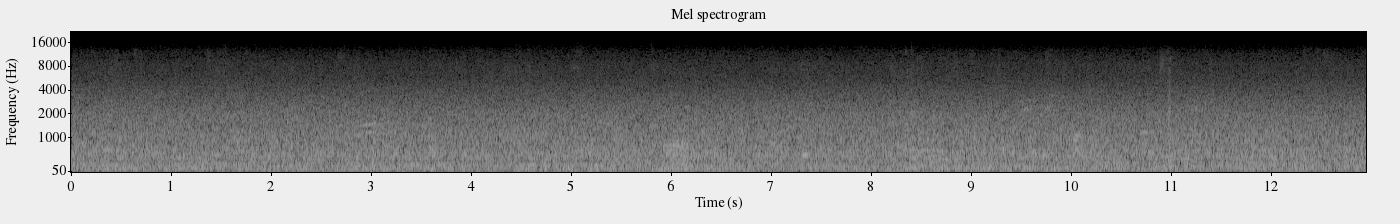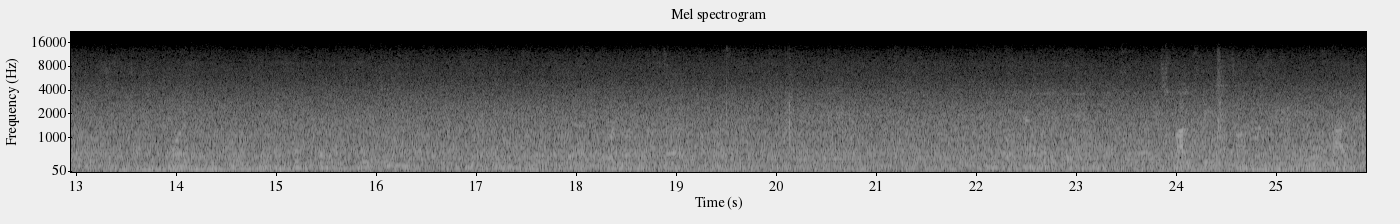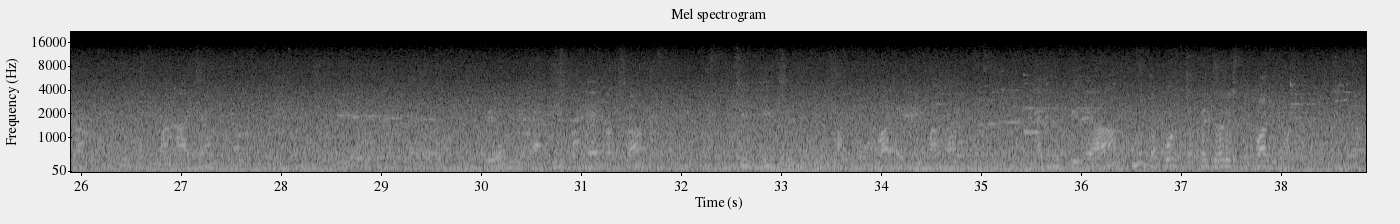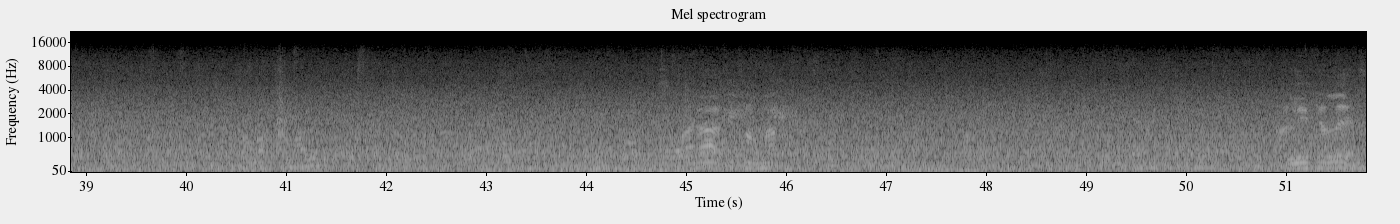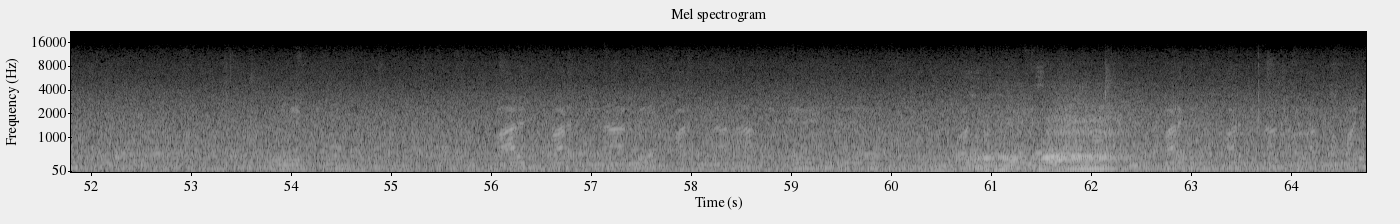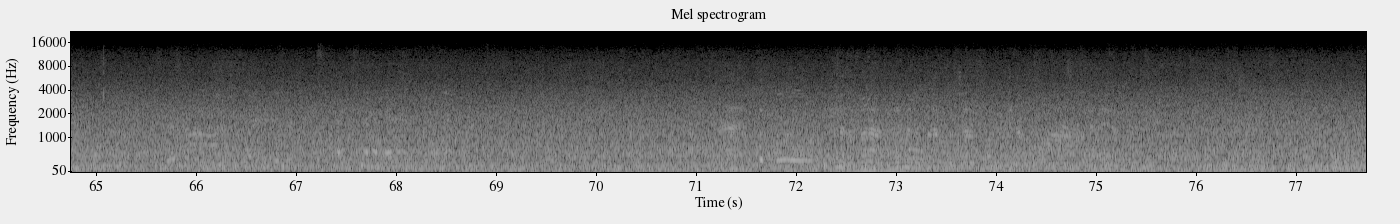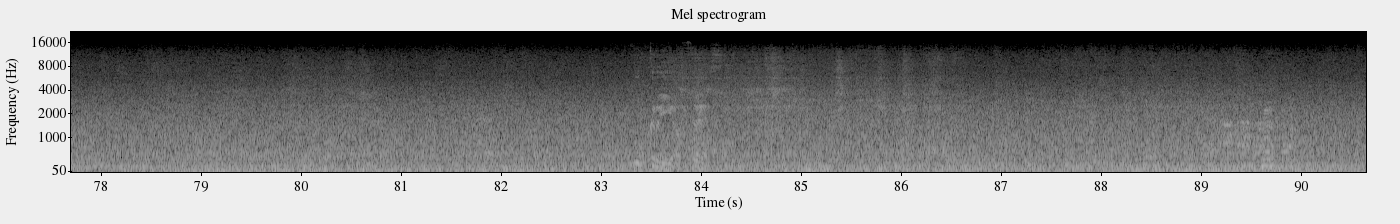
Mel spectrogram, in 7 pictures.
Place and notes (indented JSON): {
  "title": "Τα Παπάκια, Πινδάρου, Ξάνθη, Ελλάδα - Park Nisaki/ Πάρκο Νησάκι- 21:00",
  "date": "2020-05-12 21:00:00",
  "description": "River flow, men discussing, people talking distant, cellphone ringing, light traffic.",
  "latitude": "41.14",
  "longitude": "24.89",
  "altitude": "84",
  "timezone": "Europe/Athens"
}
